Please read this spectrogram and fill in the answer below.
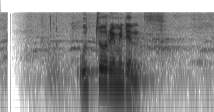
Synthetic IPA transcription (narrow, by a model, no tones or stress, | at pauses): utːɕoɾemiʈens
